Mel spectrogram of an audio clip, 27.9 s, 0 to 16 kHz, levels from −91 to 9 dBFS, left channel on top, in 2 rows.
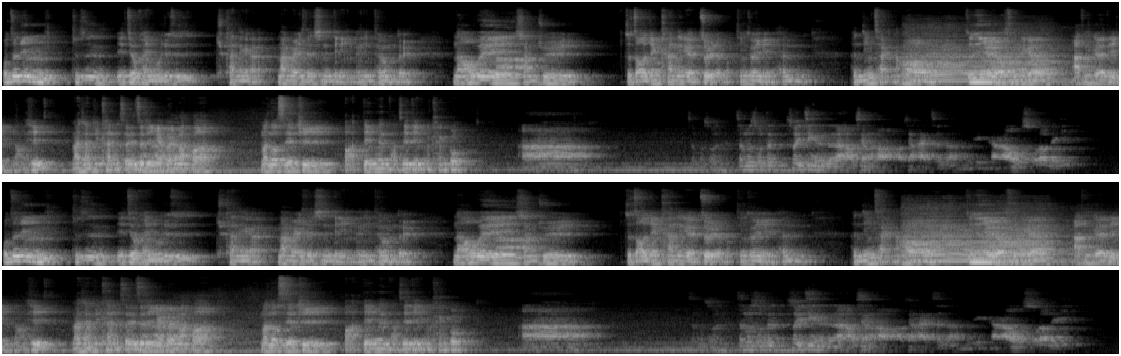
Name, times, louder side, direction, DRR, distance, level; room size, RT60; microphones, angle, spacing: voice 1, 0.0-0.6 0.9-2.4 2.7-5.1 5.6-7.2 7.8-10.1 10.6-11.7 12.0-14.5 14.8-16.6 17.2-19.7, left 1 dB, 20° left, -2 dB, 0.6 m, -27 dB
voice 2, 6.1-6.7 15.5-16.5 20.4-21.3 22.6-27.3, left 2 dB, 75° left, 0 dB, 1.2 m, -38 dB
sound 1, 11.2-23.9, right 1 dB, 85° right, 1.6 m, -37 dB
7.2 x 6.0 x 2.7 m, 0.82 s
head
